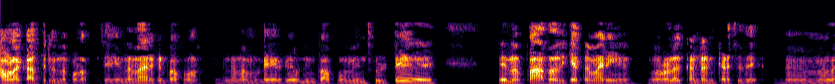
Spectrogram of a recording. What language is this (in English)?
Tamil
